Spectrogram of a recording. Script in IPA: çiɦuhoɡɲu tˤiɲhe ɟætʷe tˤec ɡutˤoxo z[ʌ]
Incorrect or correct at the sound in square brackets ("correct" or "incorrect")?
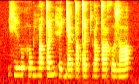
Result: incorrect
